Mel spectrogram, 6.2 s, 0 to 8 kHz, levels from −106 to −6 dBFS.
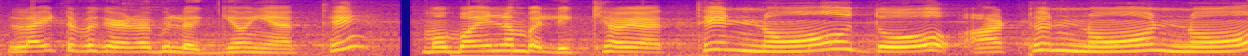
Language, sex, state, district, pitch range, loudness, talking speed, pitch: Punjabi, female, Punjab, Pathankot, 245-305 Hz, -13 LUFS, 165 wpm, 265 Hz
